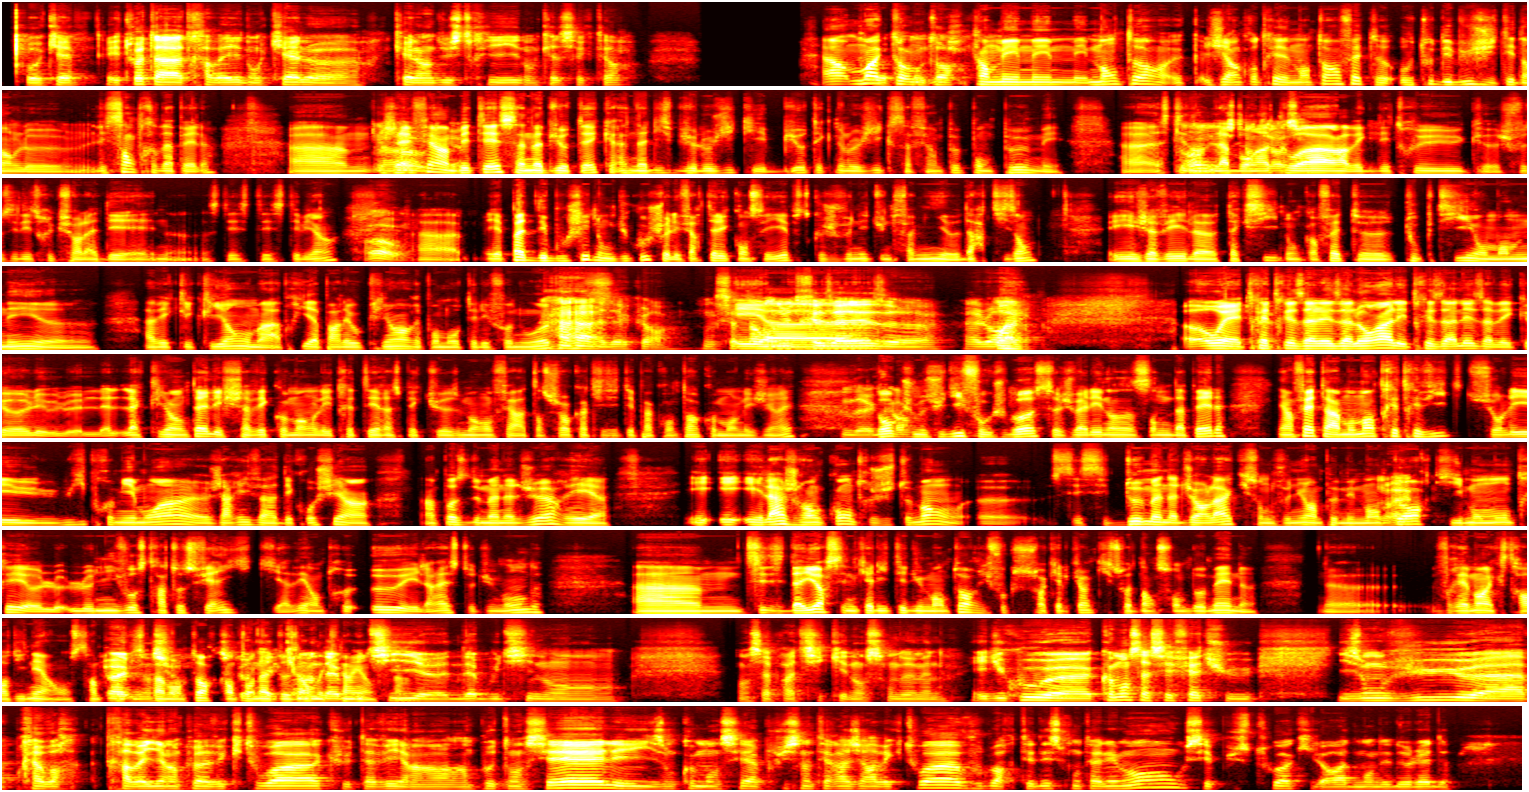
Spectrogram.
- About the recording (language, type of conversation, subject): French, podcast, Quelle qualité recherches-tu chez un bon mentor ?
- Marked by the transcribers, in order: tapping; stressed: "deux"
